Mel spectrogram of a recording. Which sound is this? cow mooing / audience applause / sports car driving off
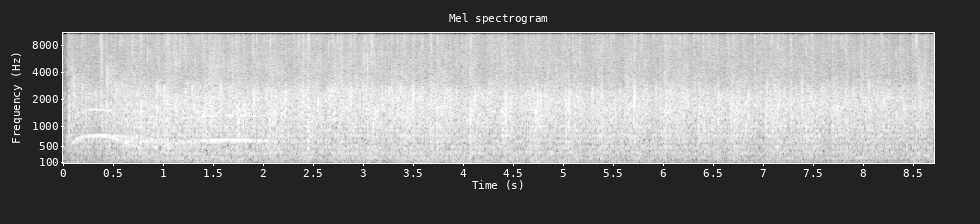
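audience applause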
